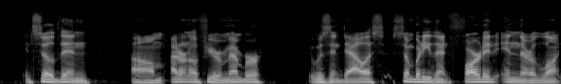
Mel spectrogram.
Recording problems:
none

